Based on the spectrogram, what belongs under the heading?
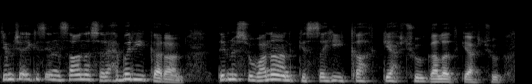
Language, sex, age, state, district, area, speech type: Kashmiri, male, 30-45, Jammu and Kashmir, Srinagar, urban, spontaneous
